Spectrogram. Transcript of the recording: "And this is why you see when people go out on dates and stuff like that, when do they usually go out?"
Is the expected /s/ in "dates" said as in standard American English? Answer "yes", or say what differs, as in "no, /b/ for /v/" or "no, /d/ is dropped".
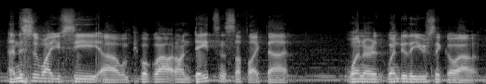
yes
